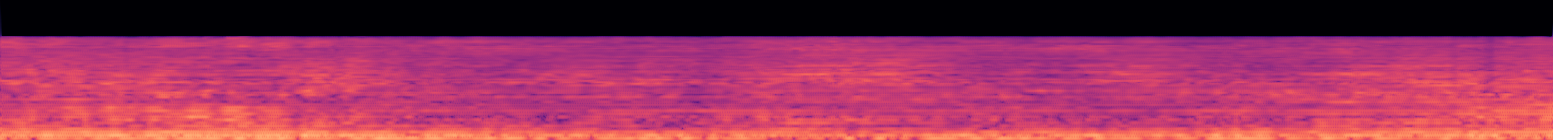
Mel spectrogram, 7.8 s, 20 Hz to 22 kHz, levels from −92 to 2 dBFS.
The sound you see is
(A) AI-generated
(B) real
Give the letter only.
A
